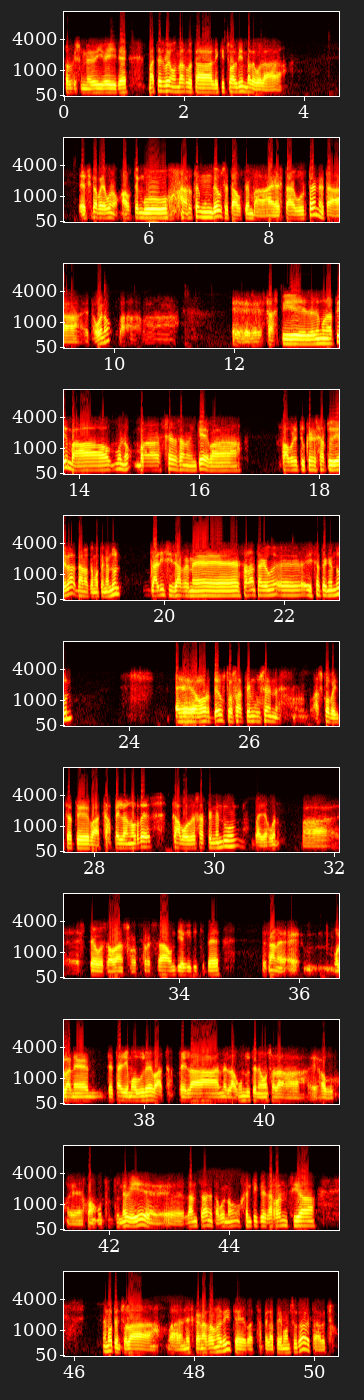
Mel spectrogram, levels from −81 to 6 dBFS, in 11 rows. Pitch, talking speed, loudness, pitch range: 130 Hz, 135 wpm, -12 LUFS, 115-145 Hz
